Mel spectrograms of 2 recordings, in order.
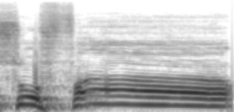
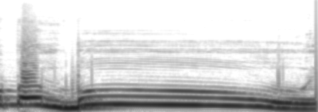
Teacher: olha só como ele estica a palavra, a sílaba sofá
